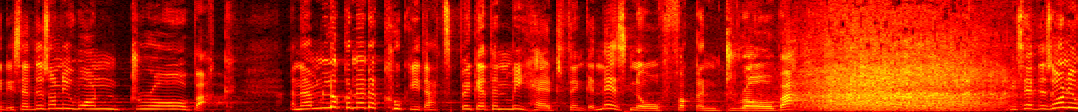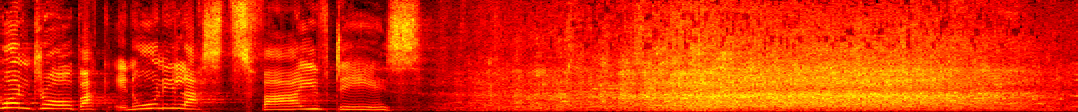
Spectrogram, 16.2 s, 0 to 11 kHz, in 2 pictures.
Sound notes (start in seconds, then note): 11.4 audience laughing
